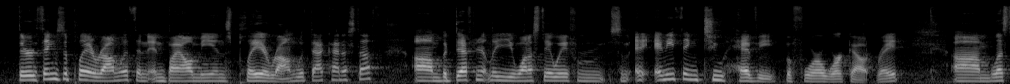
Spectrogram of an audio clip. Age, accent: 20-39, American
